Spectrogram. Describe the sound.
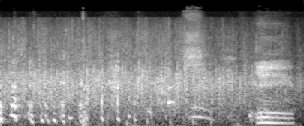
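Steady audience applause fills the whole stretch, a dense wash of clapping with voices chattering underneath and a brief harmonic shout or call near the end.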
